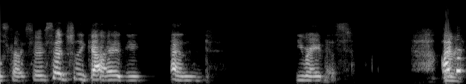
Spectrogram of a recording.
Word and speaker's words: Uranus: someone mentions that planet, they always say Uranus because that's how it's just funny to us as kids. But it's Uranus. I think it comes with age, being able to say it properly.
